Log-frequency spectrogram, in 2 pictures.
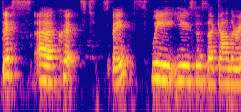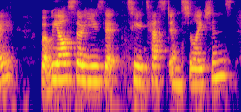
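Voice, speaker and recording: A woman's voice: fairly high pitch, takes it slowly. A woman from Manchester, an artist explaining her gallery's exhibitions on a video call, with some fillers. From Manchester, England.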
